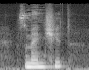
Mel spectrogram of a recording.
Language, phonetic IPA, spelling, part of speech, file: Czech, [ˈzmɛnʃɪt], zmenšit, verb, Cs-zmenšit.ogg
- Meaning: 1. to diminish, to make smaller 2. to diminish, to become smaller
